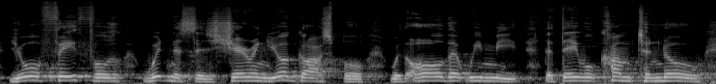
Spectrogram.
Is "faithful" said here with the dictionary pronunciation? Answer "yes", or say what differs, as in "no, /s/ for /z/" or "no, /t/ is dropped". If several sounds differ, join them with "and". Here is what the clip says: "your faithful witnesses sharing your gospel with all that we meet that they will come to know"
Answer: yes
